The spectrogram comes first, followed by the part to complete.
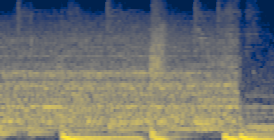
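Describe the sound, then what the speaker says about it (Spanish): A hair dryer blows on hair while a bang is styled in a Korean fashion. Its steady whir pulses as the airflow is moved on and off the hair in short sweeps, close and loud, with no speech. "Y voy a pasar el secador de pelo."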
